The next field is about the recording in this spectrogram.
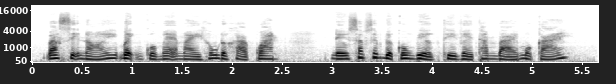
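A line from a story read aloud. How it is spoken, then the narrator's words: Sighing, hesitant, over phone. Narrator (Vietnamese): Ở đầu dây bên kia tiếng thở dài của ông, sau một hồi mới thấy ông trả lời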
